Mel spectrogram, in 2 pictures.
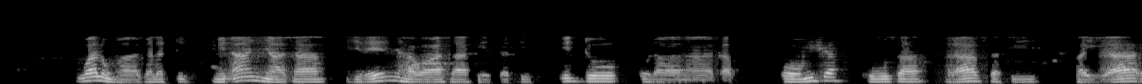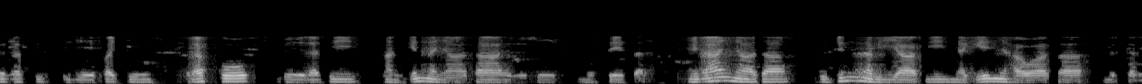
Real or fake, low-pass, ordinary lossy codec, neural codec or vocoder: real; 3.6 kHz; AAC, 16 kbps; none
